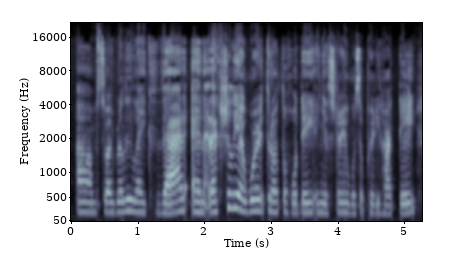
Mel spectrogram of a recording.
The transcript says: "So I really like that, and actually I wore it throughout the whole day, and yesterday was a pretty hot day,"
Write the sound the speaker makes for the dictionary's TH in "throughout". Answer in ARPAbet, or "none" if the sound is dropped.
TH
